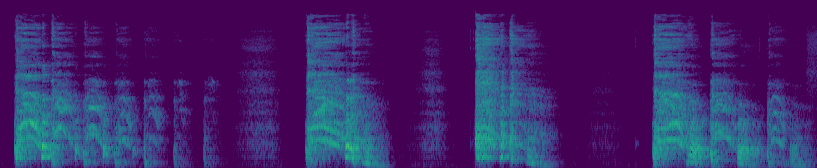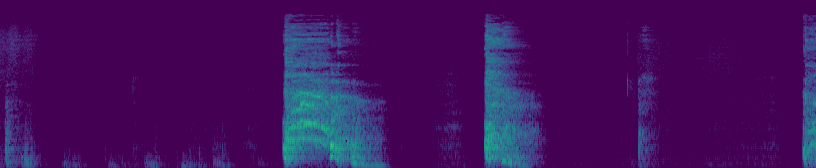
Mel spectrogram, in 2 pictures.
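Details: Repeated bouts of harsh, loud coughing in clusters separated by pauses, with some throat clearing; a persistent cough.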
